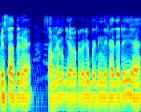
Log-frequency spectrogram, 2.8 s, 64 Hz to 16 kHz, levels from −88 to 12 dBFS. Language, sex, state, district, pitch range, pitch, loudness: Hindi, male, Jharkhand, Garhwa, 135-140 Hz, 140 Hz, -19 LUFS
